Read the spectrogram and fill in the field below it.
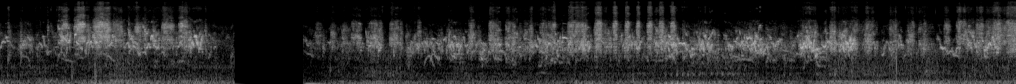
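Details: Budgerigars in an aviary chirping in the morning, a dense chorus of high scratchy twitters and squawks from many birds, broken by a short silent cut before resuming.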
